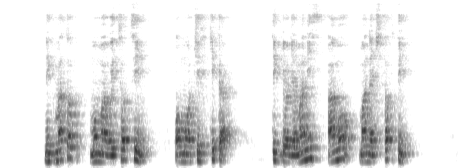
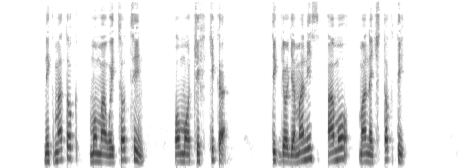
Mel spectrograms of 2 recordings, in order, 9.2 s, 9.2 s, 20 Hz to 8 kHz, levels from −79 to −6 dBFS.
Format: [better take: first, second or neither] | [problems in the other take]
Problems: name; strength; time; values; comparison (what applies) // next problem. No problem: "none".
second | room echo; dies away in 0.6 s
